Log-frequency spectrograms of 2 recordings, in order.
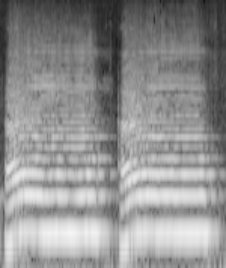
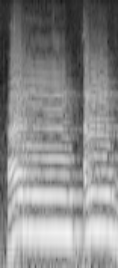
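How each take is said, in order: First: The n is blurred into a nasal sound. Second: The n is pronounced fully and clearly. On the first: The speaker calls it right. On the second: The speaker calls it wrong. "Nunnya enggak lagi an an enggak"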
